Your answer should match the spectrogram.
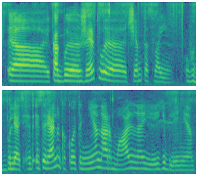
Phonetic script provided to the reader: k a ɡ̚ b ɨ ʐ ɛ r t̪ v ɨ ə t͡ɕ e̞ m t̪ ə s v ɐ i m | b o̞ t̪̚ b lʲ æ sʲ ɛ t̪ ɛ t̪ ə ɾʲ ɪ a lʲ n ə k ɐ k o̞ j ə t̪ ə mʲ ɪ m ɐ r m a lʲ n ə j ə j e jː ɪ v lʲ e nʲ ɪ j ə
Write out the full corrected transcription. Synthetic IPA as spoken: k a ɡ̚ b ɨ ʐ ɛ r t̪ v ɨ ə t͡ɕ e̞ m t̪ ə s v ɐ i m | v o̞ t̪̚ b lʲ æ tʲ ɛ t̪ ɛ t̪ ə ɾʲ ɪ a lʲ n ə k ɐ k o̞ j ə t̪ ə nʲ ɪ n ɐ r m a lʲ n ə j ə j e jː ɪ v lʲ e nʲ ɪ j ə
